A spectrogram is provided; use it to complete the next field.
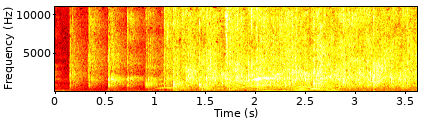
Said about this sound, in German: Ihr habt jetzt nur aus Mitleid geklatscht, oder?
